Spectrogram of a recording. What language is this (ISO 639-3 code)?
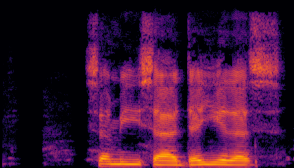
kab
